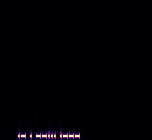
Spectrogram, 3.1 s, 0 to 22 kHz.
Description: Morse code, heard as a keyed tone, about 40 wpm, 700 Hz. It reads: AE7J
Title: USA Call Signs - 4 Characters - Repeated 2x - 40wpm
